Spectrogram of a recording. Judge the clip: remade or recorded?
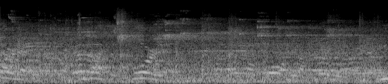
recorded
